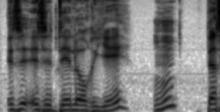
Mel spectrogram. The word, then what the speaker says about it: Delaurier: Wait, is your last name, is it Delaurier?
